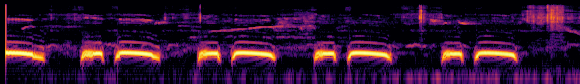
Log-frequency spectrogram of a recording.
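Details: Spotted dove cooing: four loud, low, mellow phrases, each a short coo followed by a longer, slightly falling croo, repeated about once a second in a steady rhythm, with faint high bird notes in a quiet background.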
